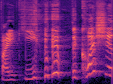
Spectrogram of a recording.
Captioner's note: laughs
